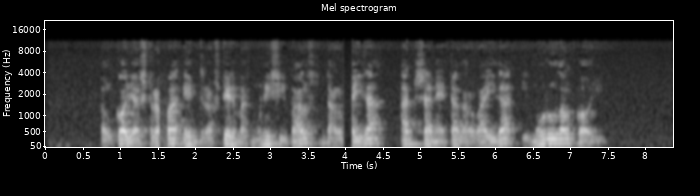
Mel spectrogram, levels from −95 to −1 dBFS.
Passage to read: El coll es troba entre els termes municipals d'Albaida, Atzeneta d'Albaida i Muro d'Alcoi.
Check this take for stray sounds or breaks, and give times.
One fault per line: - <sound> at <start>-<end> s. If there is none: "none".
- dropout at 1.5-1.6 s
- dropout at 4.0-4.1 s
